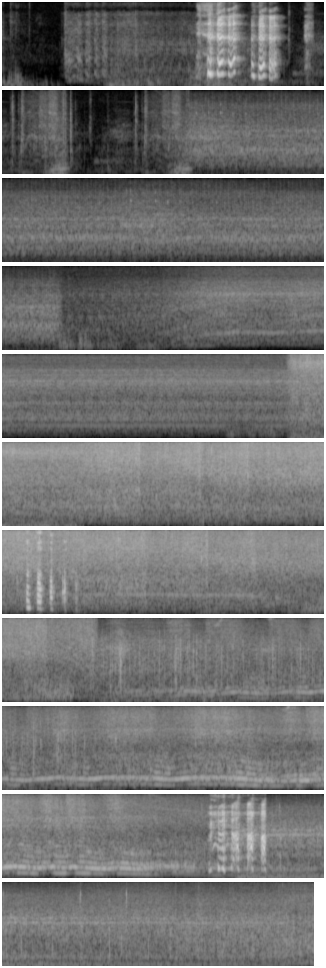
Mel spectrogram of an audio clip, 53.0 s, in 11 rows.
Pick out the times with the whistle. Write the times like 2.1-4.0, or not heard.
not heard.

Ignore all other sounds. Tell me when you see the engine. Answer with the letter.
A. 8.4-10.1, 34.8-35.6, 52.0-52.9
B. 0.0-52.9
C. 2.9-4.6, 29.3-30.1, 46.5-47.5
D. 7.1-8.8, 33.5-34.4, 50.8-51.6
B.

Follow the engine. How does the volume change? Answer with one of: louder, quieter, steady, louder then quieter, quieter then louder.
louder.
